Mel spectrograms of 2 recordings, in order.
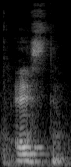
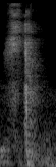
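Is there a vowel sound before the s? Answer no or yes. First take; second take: yes; no. First: It starts with a short e before the s. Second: It starts directly with the s sound. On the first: The speaker calls it wrong. "not est" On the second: The speaker calls it right. "they'll say st"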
